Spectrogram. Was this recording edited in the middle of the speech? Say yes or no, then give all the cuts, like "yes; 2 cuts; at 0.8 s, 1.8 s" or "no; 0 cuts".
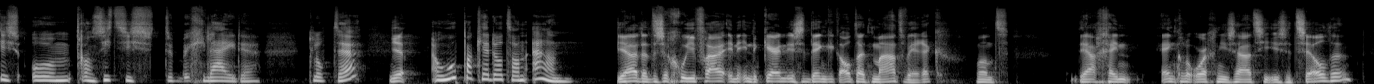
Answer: no; 0 cuts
